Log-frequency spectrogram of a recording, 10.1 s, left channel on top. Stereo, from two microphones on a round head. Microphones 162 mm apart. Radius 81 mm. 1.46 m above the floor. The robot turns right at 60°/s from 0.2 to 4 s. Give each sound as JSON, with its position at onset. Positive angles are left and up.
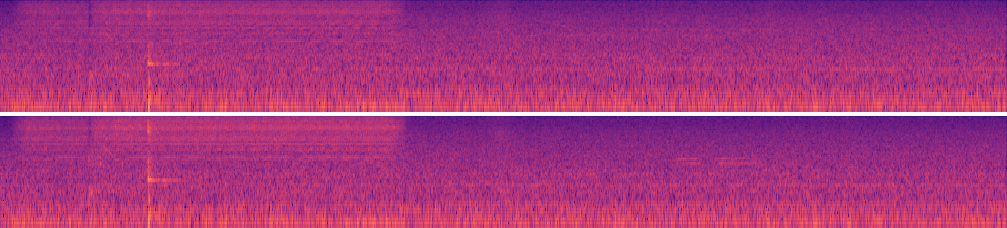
{"t": 1.5, "sound": "a thud", "side_deg": -35}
